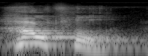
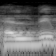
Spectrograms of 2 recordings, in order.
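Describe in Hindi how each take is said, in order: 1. बीच का व्यंजन एक नरम th की आवाज़ है। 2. बीच का व्यंजन d की आवाज़ है। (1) "थ का साउंड है" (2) "अक्सर हम लोग इसको हेल्दी बोलते हैं"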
